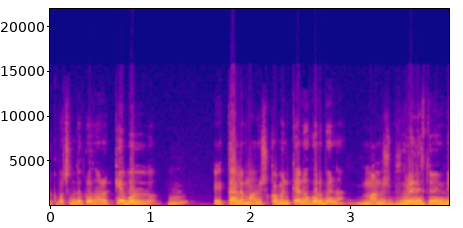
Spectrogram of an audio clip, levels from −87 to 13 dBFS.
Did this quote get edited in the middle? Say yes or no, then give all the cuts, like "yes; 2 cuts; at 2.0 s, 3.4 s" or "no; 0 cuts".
yes; 2 cuts; at 1.1 s, 3.0 s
